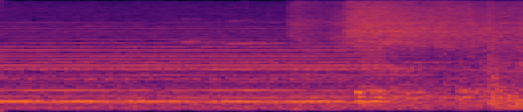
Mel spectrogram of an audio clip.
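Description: A metro train hums along with a steady, multi-toned electric motor whine over low rumble, then a sharp airy hiss rises and lingers toward the end.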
